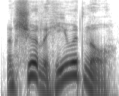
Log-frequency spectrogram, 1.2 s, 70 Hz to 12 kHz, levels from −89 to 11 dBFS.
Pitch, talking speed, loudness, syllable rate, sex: 130 Hz, 250 wpm, -16 LUFS, 6.9 syllables/s, male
